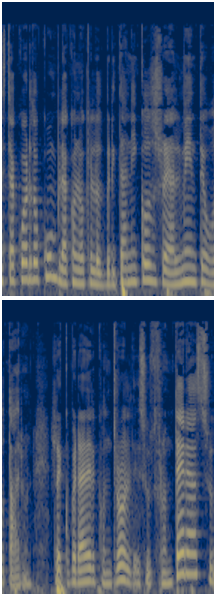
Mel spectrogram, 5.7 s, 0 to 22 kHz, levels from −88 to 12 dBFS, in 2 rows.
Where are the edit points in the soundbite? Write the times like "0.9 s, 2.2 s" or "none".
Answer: none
